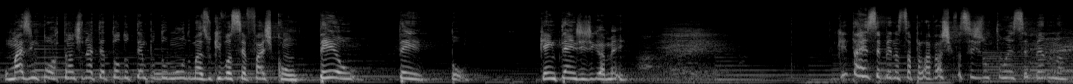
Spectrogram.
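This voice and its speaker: A woman pastor, preaching an impassioned sermon that builds to shouted, repeated appeals. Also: high voice, a little fast, long pauses, music in the background. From Brazil. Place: church sanctuary. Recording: reverberant church hall.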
